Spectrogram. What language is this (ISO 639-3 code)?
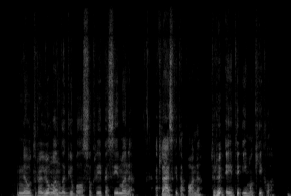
lit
